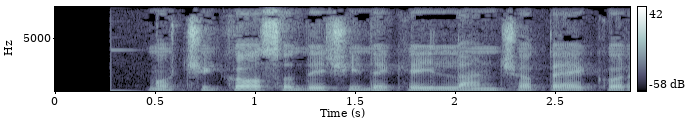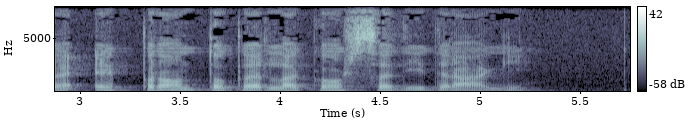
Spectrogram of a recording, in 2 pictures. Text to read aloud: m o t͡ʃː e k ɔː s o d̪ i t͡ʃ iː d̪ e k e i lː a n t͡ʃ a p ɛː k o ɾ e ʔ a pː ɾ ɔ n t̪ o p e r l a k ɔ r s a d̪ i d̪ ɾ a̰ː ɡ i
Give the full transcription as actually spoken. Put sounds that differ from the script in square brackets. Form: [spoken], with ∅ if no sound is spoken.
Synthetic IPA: m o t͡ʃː [i] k ɔː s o d̪ [e] t͡ʃ iː d̪ e k e i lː a n t͡ʃ a p ɛː k o ɾ e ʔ [ɛ] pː ɾ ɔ n t̪ o p e r l a k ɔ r s a d̪ i d̪ ɾ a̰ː ɡ i

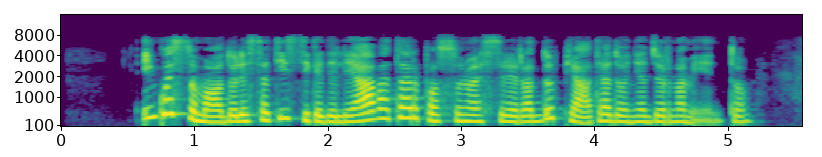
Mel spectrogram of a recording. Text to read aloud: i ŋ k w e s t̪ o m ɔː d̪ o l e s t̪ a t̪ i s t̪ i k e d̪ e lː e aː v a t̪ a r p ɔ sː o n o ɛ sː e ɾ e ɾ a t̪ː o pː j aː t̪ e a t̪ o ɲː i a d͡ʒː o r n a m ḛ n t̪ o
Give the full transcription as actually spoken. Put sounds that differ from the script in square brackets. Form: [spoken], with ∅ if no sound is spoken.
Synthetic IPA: i ŋ k w e s t̪ o m ɔː d̪ o l e s t̪ a t̪ i s t̪ i k e d̪ e lː e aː v a t̪ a r p ɔ sː o n o ɛ sː e ɾ e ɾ a [d̪ː] o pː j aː t̪ e a [d̪] o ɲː i a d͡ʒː o r n a m ḛ n t̪ o

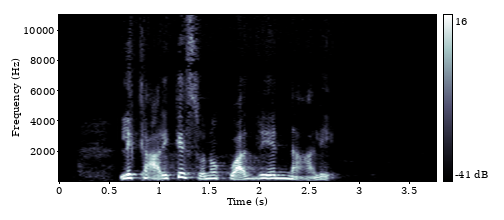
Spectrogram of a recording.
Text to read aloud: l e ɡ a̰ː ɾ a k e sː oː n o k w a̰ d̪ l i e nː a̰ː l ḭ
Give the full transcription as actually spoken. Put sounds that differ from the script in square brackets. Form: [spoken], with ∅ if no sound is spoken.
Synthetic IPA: l e [k] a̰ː ɾ [i] k e [s] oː n o k w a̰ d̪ [ɾ] i e nː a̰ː l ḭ

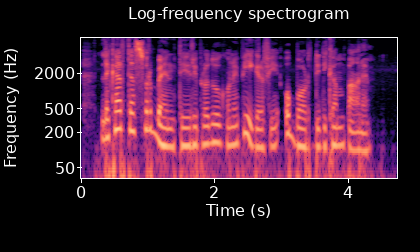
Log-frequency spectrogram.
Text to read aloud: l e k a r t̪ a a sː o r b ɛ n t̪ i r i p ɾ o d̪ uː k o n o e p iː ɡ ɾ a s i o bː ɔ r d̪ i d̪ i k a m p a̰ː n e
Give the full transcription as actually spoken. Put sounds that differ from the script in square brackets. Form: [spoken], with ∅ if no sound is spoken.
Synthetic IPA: l e k a r t̪ [e] a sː o r b ɛ n t̪ i r i p ɾ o d̪ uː k o n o e p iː ɡ ɾ a [f] i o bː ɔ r d̪ i d̪ i k a m p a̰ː n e

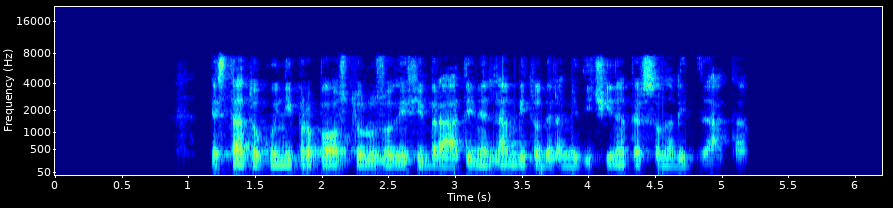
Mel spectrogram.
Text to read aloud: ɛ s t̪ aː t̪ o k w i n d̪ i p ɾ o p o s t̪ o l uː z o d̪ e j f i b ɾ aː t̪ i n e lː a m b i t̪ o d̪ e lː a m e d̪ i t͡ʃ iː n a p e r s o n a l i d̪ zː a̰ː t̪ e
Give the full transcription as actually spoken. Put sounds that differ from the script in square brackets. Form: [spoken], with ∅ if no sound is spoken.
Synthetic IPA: ɛ s t̪ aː t̪ o k w i n d̪ i p ɾ o p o s t̪ o l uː z o d̪ e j f i b ɾ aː t̪ i n e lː a m b i t̪ o d̪ e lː a m e d̪ i t͡ʃ iː n a p e r s o n a l i d̪ zː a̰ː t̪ [a]

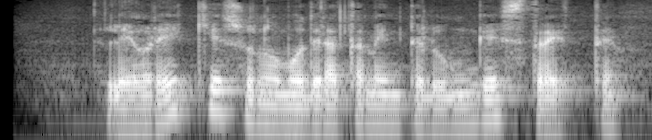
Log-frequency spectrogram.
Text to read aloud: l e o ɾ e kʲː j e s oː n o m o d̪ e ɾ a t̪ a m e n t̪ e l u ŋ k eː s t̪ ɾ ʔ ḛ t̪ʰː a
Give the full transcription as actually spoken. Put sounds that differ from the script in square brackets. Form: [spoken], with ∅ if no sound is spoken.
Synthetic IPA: l e o ɾ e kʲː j e s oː n o m o d̪ e ɾ a t̪ a m e n t̪ e l u ŋ [ɡ] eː s t̪ ɾ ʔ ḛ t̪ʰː [e]

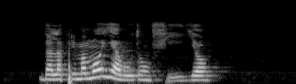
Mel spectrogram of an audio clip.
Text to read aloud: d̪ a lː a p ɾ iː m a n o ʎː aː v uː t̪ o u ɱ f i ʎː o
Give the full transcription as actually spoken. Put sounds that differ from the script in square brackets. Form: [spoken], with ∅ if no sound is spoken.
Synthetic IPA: d̪ a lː a p ɾ iː m a [m] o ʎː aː v uː t̪ o u ɱ f i ʎː o

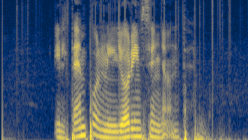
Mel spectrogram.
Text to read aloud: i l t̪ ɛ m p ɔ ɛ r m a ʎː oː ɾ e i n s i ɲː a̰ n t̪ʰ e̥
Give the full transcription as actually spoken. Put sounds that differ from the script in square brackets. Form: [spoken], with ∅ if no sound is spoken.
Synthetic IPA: i l t̪ ɛ m p [o] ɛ [l] m [i] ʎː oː ɾ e i n s [e] ɲː a̰ n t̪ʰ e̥

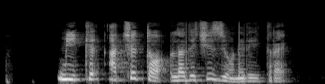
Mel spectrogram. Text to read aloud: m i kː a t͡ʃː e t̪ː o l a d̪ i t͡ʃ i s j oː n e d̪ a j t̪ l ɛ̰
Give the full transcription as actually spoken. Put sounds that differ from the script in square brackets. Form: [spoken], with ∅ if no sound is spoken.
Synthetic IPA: m i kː a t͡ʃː e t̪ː [ɔ] l a d̪ [e] t͡ʃ i [z] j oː n e d̪ [e] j t̪ [ɾ] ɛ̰

